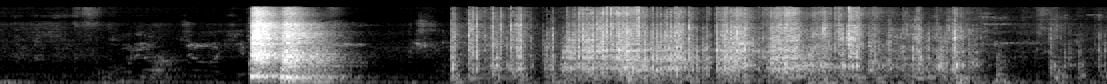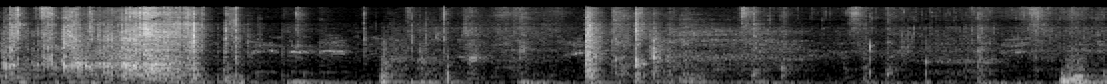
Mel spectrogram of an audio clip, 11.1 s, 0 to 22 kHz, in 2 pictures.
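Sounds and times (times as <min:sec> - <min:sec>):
plastic lid crackling and scraping: 0:02.3 - 0:06.9.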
